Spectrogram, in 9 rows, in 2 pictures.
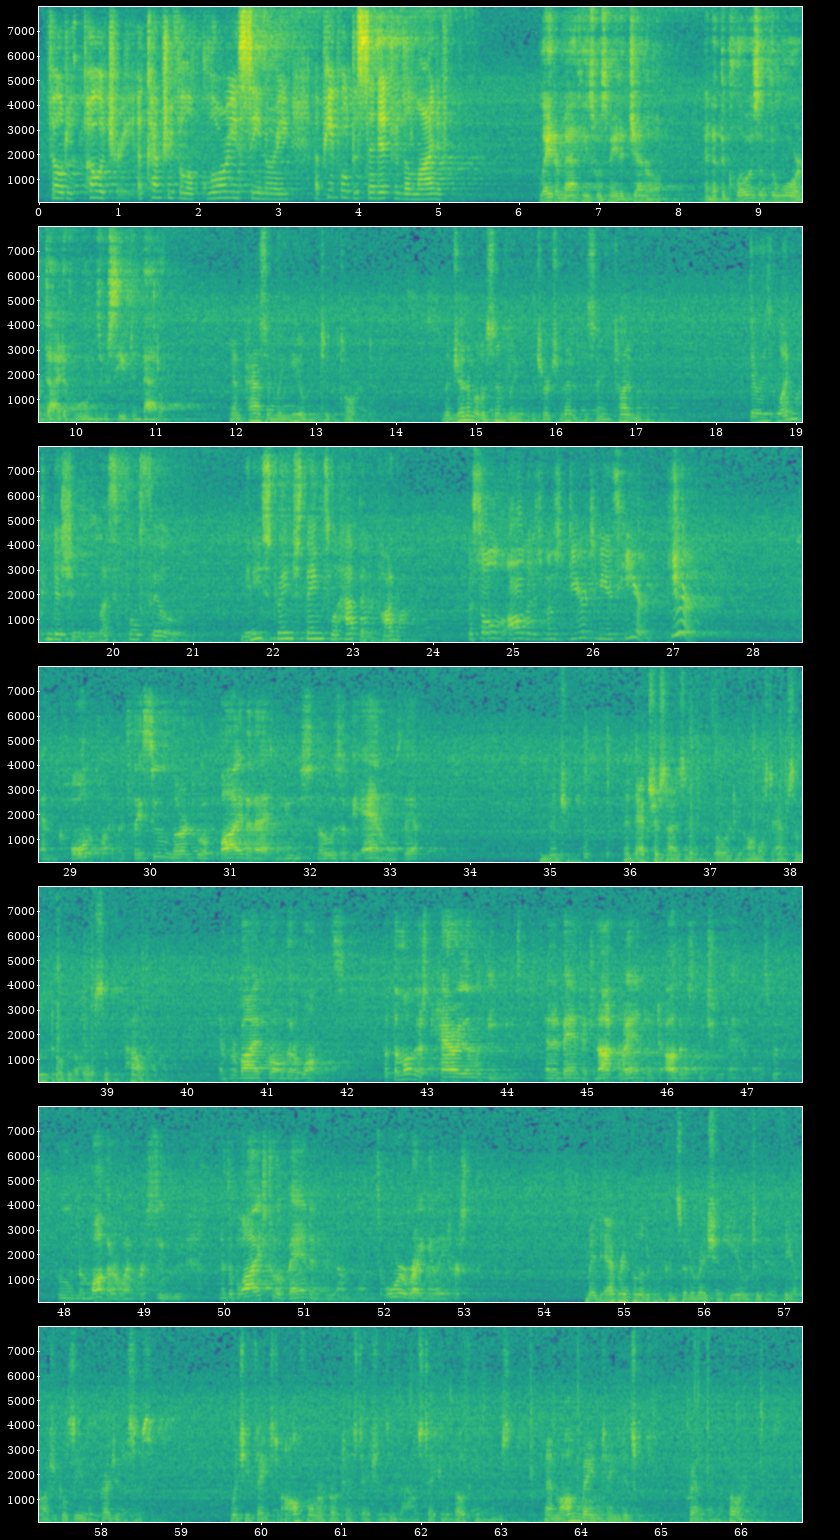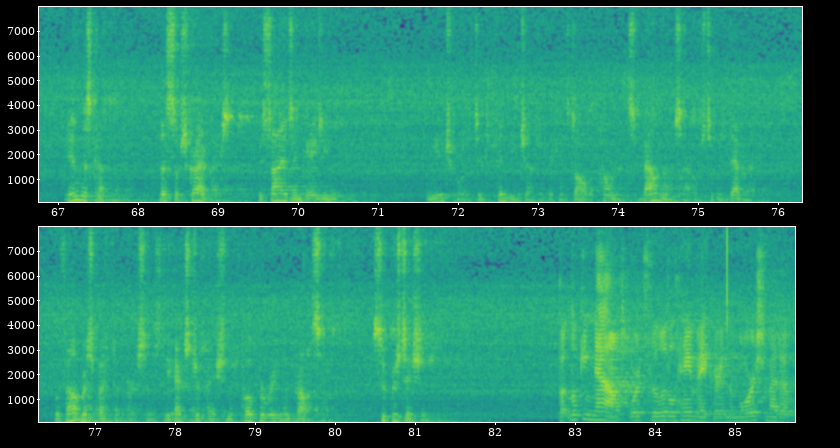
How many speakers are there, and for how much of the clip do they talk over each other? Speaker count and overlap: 6, no overlap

